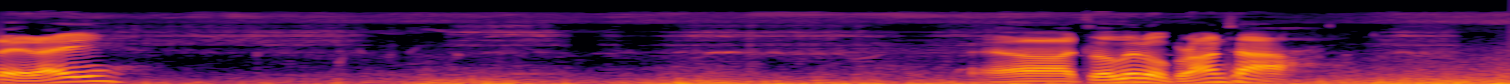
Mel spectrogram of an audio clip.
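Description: A fishing reel's drag whines in short bursts.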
